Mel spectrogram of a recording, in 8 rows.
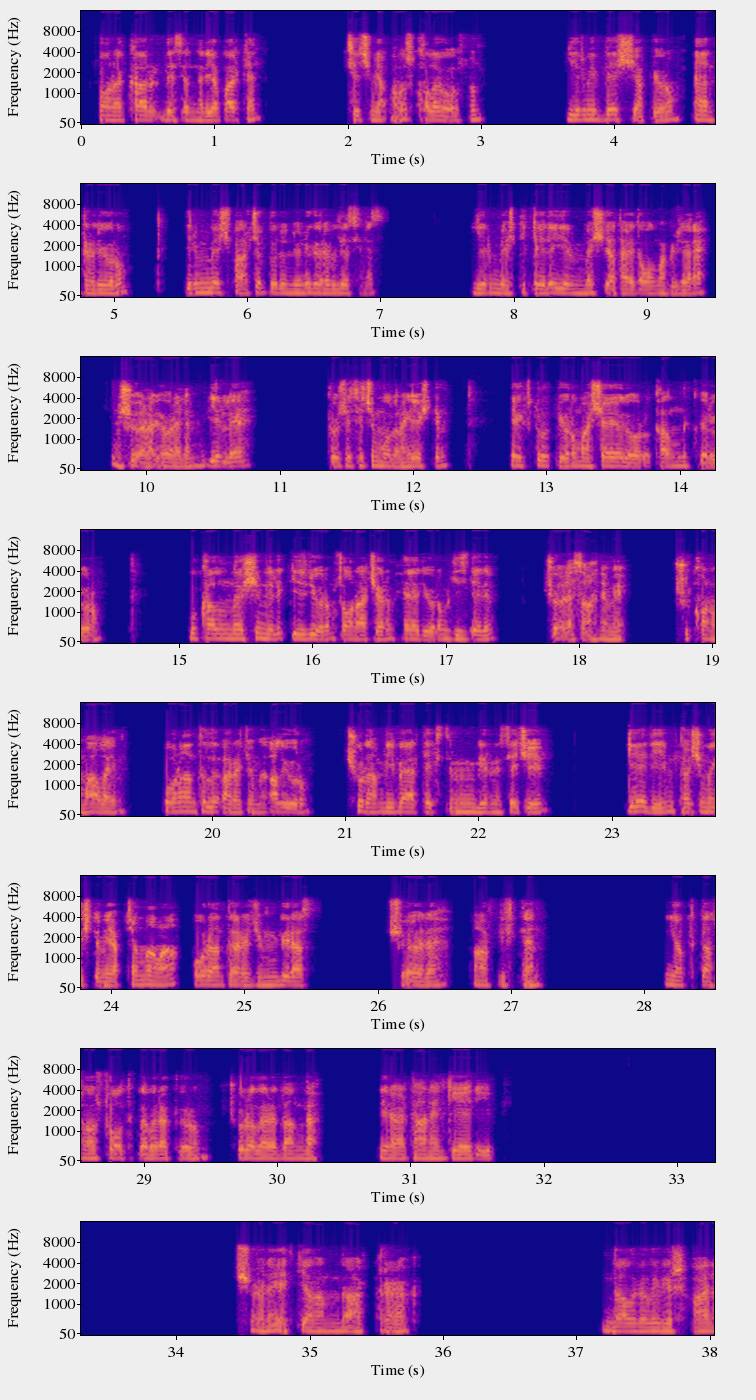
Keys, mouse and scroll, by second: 5.3 middle click, 9.5-10.1 middle drag, 10.5 1, 10.9-11.3 scroll down 1, 11.4-12.2 middle drag, 12.7 e, 14.5-15.2 middle drag, 16.5 h, 17.1-17.5 middle drag, 18.8 middle click, 20.1 click, 22.2-23.2 drag, 23.2 g, 30.2 click, 31.2 g, 32.3 click, 32.7 g, 36.2 click, 36.4 middle click.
